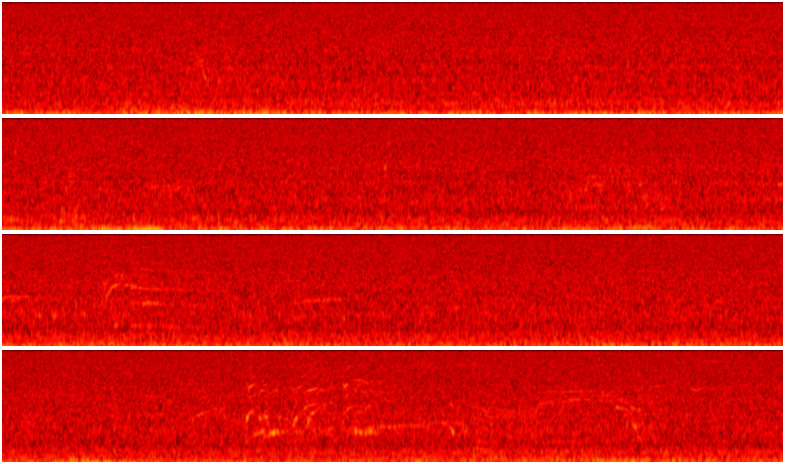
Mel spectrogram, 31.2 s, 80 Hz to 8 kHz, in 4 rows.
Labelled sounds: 15.6	15.9	killer whale, Bigg's (transient), 1.3 to 1.5 kHz
16.8	17.3	killer whale, Bigg's (transient), 1.8 to 2.0 kHz

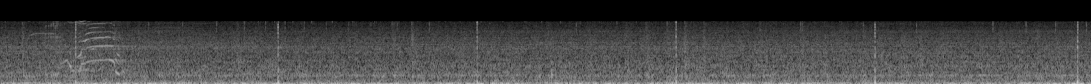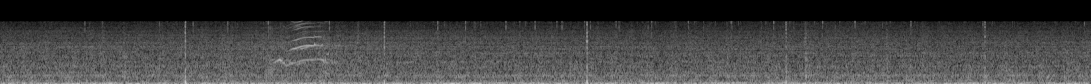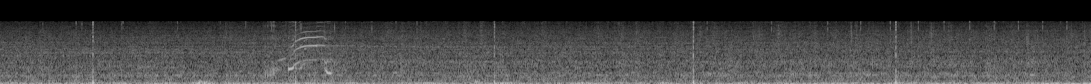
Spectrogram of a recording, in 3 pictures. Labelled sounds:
0.2	1.5	killer whale, southern resident, J pod, call S44, 0.18 to 8.0 kHz
13.5	14.4	killer whale, southern resident, J pod, call S44, 0.27 to 8.0 kHz
24.5	25.4	killer whale, southern resident, J pod, call S44, 0.15 to 8.0 kHz

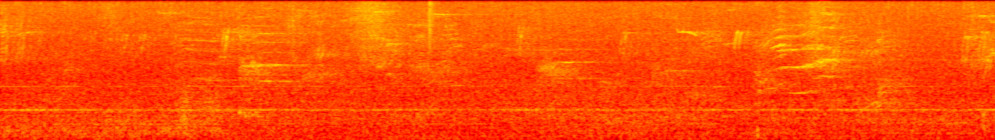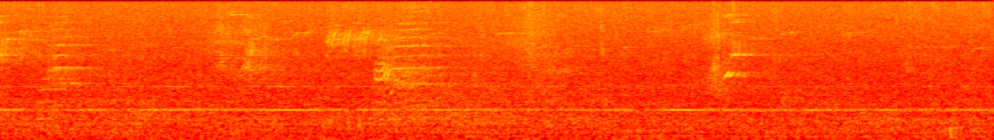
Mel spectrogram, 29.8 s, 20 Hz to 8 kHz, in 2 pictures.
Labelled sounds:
2.9	4.5	killer whale, southern resident, 0.42 to 5.9 kHz
8.0	8.7	killer whale, southern resident, 0.70 to 2.9 kHz
10.0	10.7	killer whale, southern resident, 3.1 to 4.5 kHz
11.2	13.5	killer whale, southern resident, 0.65 to 7.7 kHz
14.3	15.3	killer whale, southern resident, 2.1 to 5.9 kHz
19.7	21.6	killer whale, southern resident, 0.58 to 6.4 kHz
25.4	26.3	killer whale, southern resident, 1.1 to 7.7 kHz

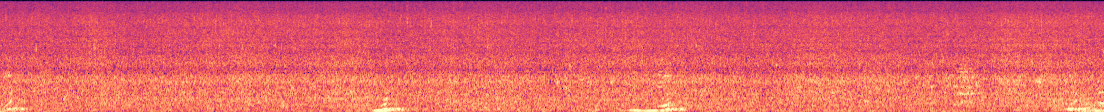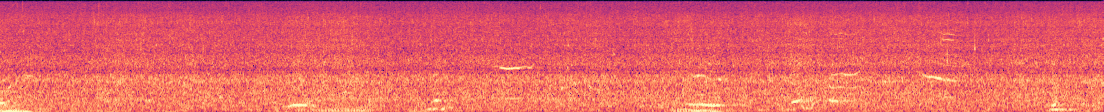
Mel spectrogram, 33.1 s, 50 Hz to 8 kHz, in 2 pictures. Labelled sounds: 24.0	24.6	humpback whale, 1.2 to 1.4 kHz
29.0	29.5	humpback whale, 0.94 to 1.2 kHz
30.3	31.0	humpback whale, 0.84 to 3.3 kHz

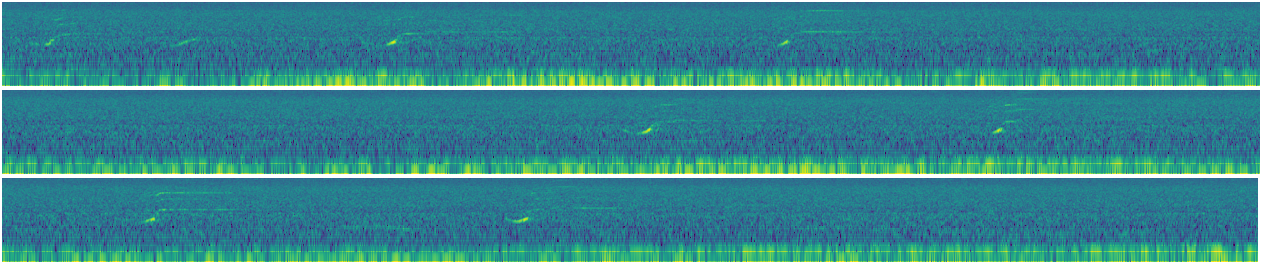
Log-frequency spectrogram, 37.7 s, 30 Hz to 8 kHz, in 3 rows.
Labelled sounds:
7.9	8.4	humpback whale, 0.96 to 4.5 kHz
22.7	23.0	humpback whale, 4.2 to 4.4 kHz
26.6	27.1	humpback whale, 2.4 to 3.0 kHz
30.9	31.2	humpback whale, 1.0 to 1.1 kHz

